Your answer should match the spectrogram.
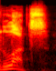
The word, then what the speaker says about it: Lutz: George Lutz I'm sorry Lutz I'm saying I'm pronouncing it like uh like where Fester lives uh but it was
